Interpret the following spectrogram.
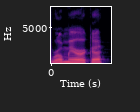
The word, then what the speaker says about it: Romerica: i guess right that's how you say it romerica exactly all right well i mean that's interesting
